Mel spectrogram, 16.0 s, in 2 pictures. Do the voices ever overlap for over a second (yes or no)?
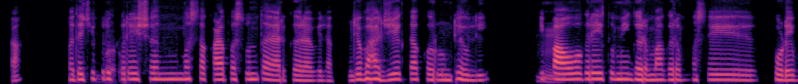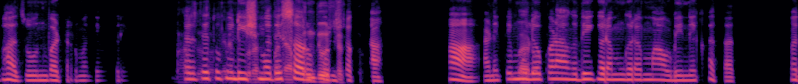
yes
